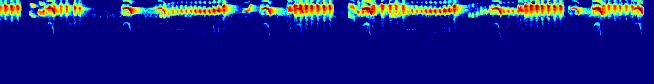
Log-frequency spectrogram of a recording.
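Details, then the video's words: Scarlet-backed flowerpecker singing continuously: high, piercing thin notes mixed with fast buzzy trills, phrases of one to two seconds following one another with barely a pause. "เสียงนกชมพูสวน Scarlet-Backed Flowerpecker Sound"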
